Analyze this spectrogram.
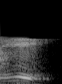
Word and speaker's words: Ye: Ye." Murphy, "It's pronounced Ye."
